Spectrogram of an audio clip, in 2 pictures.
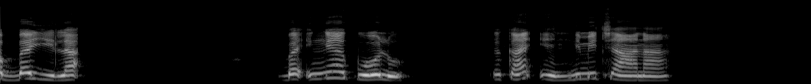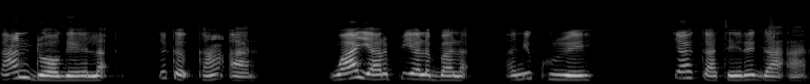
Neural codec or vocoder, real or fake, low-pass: vocoder, 48 kHz, 128 mel bands, Vocos; fake; 14.4 kHz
